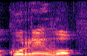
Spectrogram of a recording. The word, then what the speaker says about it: Курило: Справа в тому що саме для української мови характерна вимова Курило не Кирило а Курило в тому числі і ця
